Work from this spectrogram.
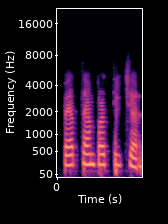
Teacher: The reason is, yang pertama alasannya, stress on other words occurring next to the word in question. Final stress compound move to a preceding syllable and changes to secondary stress, if followed by a strongly stressed syllable. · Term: variable stress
